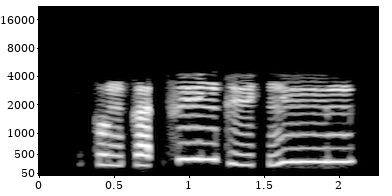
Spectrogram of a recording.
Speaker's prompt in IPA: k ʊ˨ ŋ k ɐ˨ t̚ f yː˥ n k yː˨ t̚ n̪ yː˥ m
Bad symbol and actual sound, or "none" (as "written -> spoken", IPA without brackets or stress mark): none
